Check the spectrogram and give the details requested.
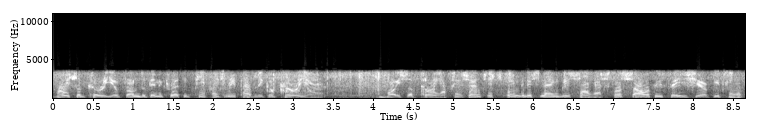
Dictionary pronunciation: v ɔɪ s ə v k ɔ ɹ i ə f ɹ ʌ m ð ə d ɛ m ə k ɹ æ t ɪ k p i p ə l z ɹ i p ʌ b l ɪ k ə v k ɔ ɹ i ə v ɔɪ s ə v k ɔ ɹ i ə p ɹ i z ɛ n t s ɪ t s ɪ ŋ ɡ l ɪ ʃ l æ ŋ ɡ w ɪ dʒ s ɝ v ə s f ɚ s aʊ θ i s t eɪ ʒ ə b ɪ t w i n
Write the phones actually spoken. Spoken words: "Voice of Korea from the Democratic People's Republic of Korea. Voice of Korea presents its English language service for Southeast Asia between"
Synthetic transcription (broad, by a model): v ɔɪ s ə v k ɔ ɹ i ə f ɹ ʌ m ð ə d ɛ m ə k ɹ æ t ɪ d p i p ə l z ɹ i p ʌ b l ɪ k ə v k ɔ ɹ i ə v ɔɪ s ə v k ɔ ɹ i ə p ɹ i z ɛ n t s ɪ t s ɪ ŋ ɡ l ɪ ʃ l æ ŋ ɡ w ɪ dʒ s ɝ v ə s f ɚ s aʊ θ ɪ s eɪ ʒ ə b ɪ t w i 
